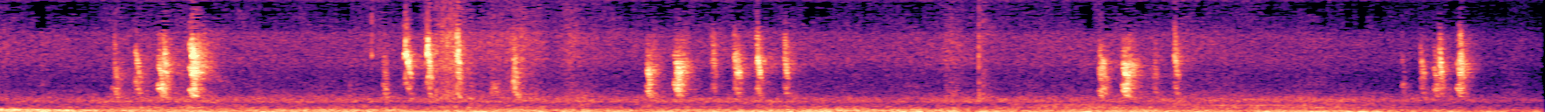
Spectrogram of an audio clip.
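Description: A bird calling in short runs of quick, high chirps that come back every second or two, over a steady low rumble of wind or distant background noise.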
